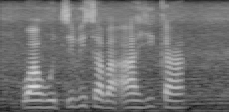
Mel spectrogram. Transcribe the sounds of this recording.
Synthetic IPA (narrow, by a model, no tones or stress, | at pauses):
wahʊt͡sʼɪbisaba̰ʔahikʼa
